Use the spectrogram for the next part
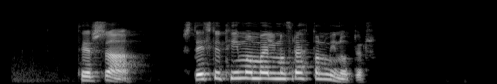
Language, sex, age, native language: Icelandic, female, 50-59, Icelandic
